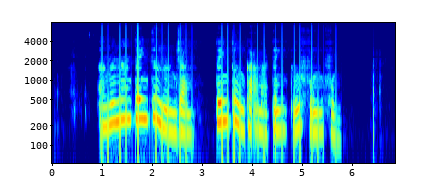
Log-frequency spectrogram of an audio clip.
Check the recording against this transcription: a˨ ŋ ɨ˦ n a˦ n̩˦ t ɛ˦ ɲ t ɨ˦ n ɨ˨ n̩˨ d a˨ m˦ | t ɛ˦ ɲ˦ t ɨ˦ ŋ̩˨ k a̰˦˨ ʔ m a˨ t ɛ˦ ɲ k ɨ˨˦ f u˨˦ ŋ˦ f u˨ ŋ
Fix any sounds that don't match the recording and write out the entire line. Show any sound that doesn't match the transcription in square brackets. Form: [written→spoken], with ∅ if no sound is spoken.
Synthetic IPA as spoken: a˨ ŋ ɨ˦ n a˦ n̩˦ t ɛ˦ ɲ t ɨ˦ n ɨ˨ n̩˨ [d→d͡ʒ] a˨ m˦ | t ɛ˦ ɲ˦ t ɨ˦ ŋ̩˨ k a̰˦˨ ʔ m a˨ t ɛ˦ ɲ k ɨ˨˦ f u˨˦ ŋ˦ f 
